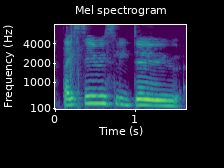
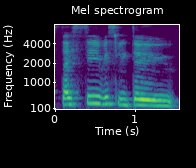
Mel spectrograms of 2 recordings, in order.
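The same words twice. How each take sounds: The two takes are said the same way.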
